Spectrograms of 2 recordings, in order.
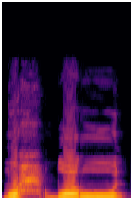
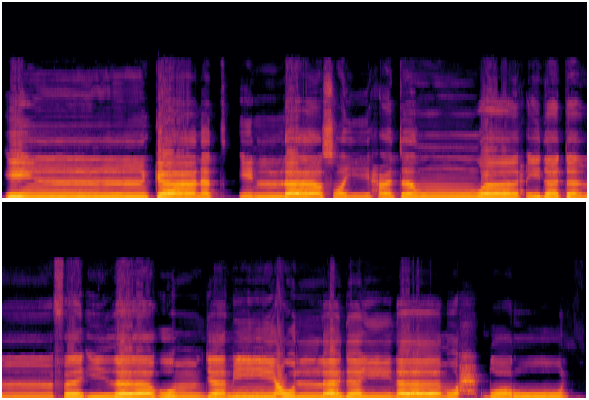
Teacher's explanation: Ini kita bisa membaca dengan 2 harakat, 4 harakat ataupun 6 harakat. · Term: mad arid disukun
